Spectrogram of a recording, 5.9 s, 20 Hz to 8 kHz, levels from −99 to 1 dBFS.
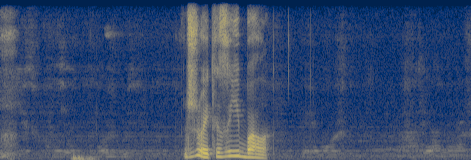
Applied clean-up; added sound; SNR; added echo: none; none; none; none.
